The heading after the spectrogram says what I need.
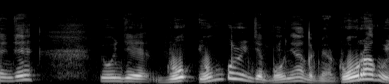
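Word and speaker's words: ρ: 그래서 이제 요걸 이제 뭐냐 그러면 로라고 읽어요. 로. P가 아닙니다. 로.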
